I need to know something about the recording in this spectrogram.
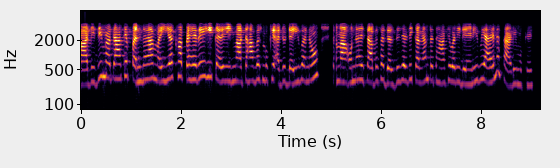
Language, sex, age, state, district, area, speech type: Sindhi, female, 18-30, Madhya Pradesh, Katni, rural, conversation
